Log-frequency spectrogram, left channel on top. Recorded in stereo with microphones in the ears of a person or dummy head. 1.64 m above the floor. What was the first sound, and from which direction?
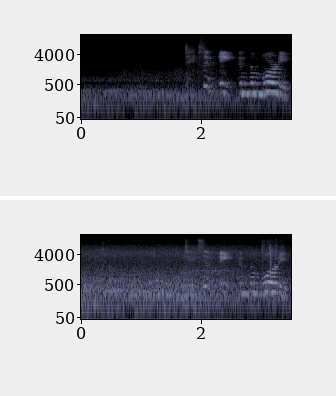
A woman speaking, 80° right.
